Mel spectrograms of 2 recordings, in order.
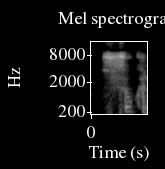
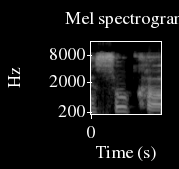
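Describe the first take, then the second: First: सुख cut off right on the kh; wrong clipped ending. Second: सुख said as two syllables, su-kha; full final vowel. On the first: Teacher rejecting the everyday form, clipped ending. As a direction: say सुख as one syllable, sukh. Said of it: "सुख नहीं है". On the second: Teacher correcting students, full final vowel. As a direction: release सुख into a clear kha. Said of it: "लेकिन सुख नहीं बोलेंगे". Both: Shown as a demonstration.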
